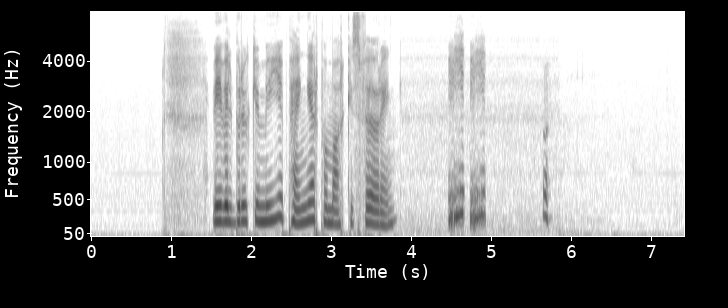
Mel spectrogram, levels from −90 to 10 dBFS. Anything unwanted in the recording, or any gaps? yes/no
yes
